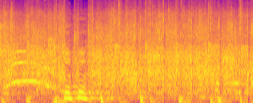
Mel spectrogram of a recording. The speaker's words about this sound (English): Let's applaud this guy,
